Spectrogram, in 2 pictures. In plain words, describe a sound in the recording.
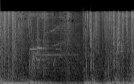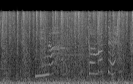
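Weapons clash and strike in quick bursts during a battle.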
